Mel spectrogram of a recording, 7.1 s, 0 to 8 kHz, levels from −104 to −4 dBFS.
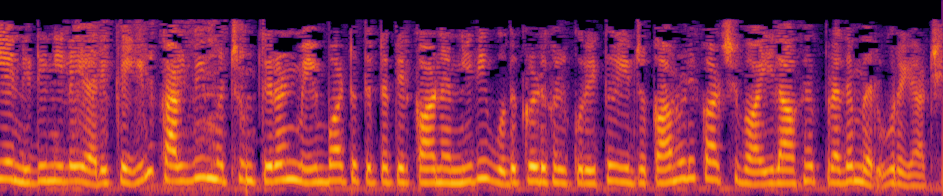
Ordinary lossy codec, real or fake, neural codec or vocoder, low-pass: MP3, 24 kbps; fake; codec, 44.1 kHz, 7.8 kbps, DAC; 7.2 kHz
